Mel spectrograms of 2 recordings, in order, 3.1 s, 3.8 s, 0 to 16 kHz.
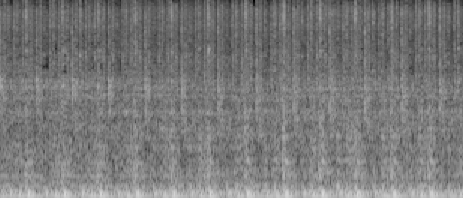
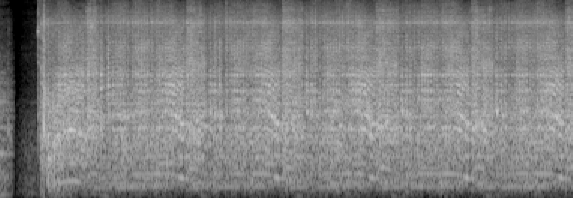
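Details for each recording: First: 1988 Jeep Comanche Renix 2.5L I4 after fixing skipped timing chain and broken tension pin: rough low rumble with an uneven loping beat around two per second; runs, a bit smoother, possible misfire, rear plug looks black. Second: 1988 Jeep Comanche Renix 2.5L I4 cranking during a compression test: uneven chugging beat, roughly ninety a minute, for about four seconds; readings about 120, under 90, and around 160 psi on cylinders 1–4.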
